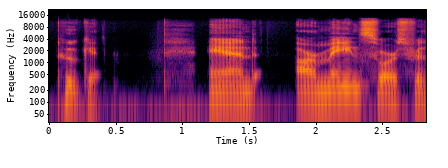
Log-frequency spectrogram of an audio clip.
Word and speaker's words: Phuket: We're talking about puket. Puket, right? Puket. Not uh not the way you sometimes hear it.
